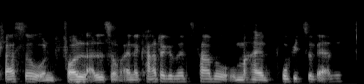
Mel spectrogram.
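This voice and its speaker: Dry, close sound with no echo captures a man at a medium pitch in a normal speaking voice. He moves at a fairly quick pace with fairly even intonation. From northern Germany, near Bremen. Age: 30s. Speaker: former tennis pro, company co-founder. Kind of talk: podcast interview.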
